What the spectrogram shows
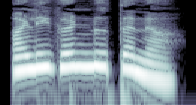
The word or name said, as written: ಅಳಿಗಂಡುತನ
